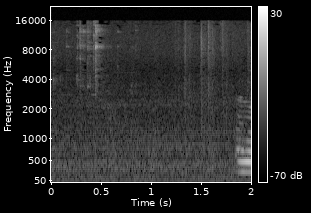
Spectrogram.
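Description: Quiet room tone with a faint click about a quarter of the way in, from a small metal measuring spoon scooping and sprinkling Pickle Crisp granules into canning jars.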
